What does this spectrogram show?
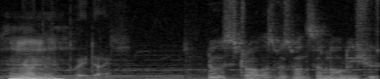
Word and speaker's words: Strauss: It's pronounced Strauss. Strauss?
